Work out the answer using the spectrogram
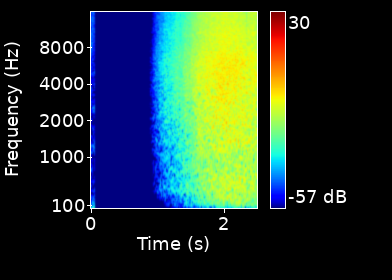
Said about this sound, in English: Jim's eyes shoot open at the sound of rushing water as he finds himself half standing, half floating, on a grassy plain facing the last known address of Susan Fontenot.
